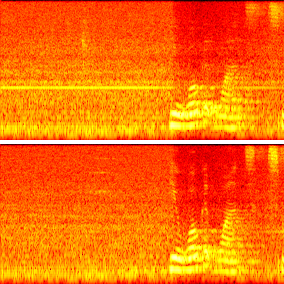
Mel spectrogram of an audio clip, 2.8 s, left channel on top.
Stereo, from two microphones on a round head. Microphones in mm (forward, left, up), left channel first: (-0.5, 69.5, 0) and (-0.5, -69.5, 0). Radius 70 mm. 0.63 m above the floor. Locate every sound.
1.7 s a woman speaking: 50° right (ahead or behind), 3 m; by 2.9 s 35° right (ahead or behind), 2 m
